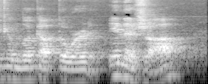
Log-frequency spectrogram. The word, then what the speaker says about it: inajá: For some bonus words, you can look up the word inajá. It's a tall, pinnate-leaved Brazilian palm with immense prickle-tipped spades. That one's spelled I-N-A-J-A. Because the zh is spelled with a j here.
